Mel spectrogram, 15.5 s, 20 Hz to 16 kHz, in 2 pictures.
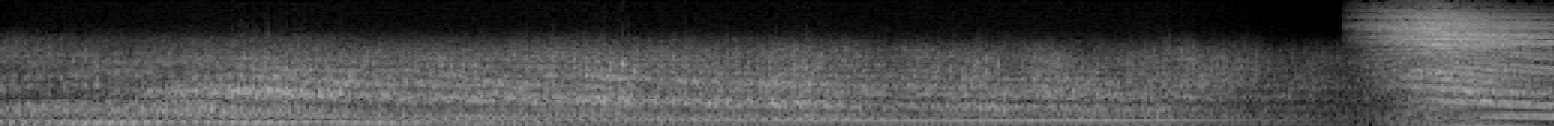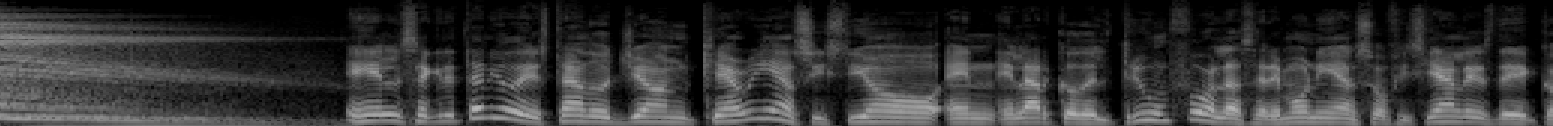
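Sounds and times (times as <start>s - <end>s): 
World War II propeller aircraft droning over the city: 0.0s - 9.5s
louder World War II propeller plane sweeping past: 1.0s - 9.5s
speech: 9.5s - 15.5s.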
